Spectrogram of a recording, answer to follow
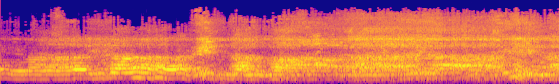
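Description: A man chanting melodically into a microphone, holding long, slowly bending notes.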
